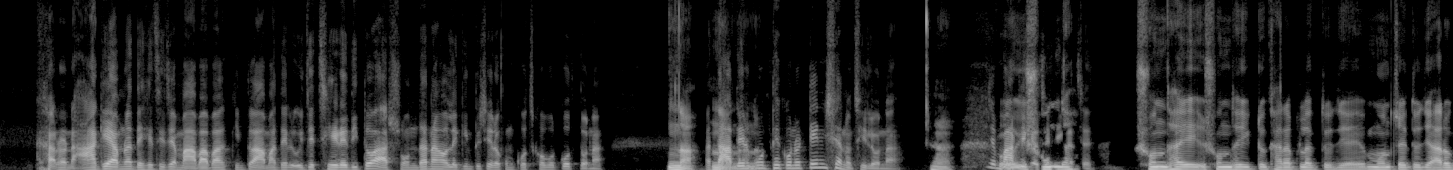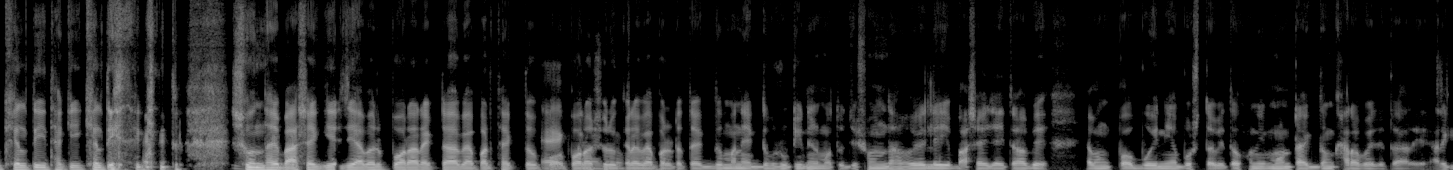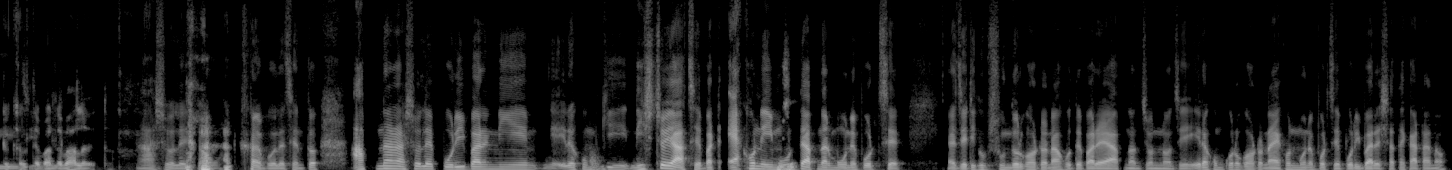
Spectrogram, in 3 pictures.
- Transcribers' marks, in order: static; laughing while speaking: "কারণ"; tapping; laughing while speaking: "খেলতেই থাকি"; chuckle; chuckle; other background noise
- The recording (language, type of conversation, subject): Bengali, unstructured, আপনার সবচেয়ে প্রিয় শৈশবের স্মৃতিটি কী?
